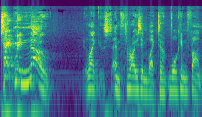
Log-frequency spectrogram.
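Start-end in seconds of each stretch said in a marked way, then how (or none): 0.0-1.0 high, loud, angry delivery. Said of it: "he slaps him in the face".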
